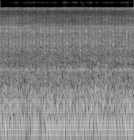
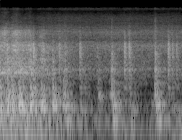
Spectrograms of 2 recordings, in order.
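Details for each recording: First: Toyota Kijang after alternator wiring repair; engine started, charge warning lamp goes out while running, indicating normal alternator charging; short stretch of smooth even idle with steady hum, no knocks or odd noises. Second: Toyota Kijang cranked via manual starter hookup during alternator wiring: steady cranking pulses about four per second with hiss, no firing; cause found as disconnected ignition coil wire.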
